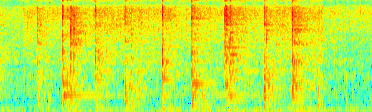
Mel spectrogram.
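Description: Onions frying in a pan, a steady close sizzle broken by regular scraping strokes of a spoon stirring them, about ten even stirs across the span with no talking.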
